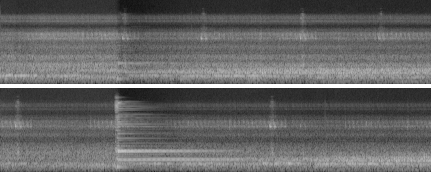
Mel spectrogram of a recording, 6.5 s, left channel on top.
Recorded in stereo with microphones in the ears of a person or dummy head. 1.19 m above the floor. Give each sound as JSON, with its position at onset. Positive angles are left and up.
{"t": 1.7, "sound": "a guitar", "side_deg": -50, "distance_m": 1.3}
